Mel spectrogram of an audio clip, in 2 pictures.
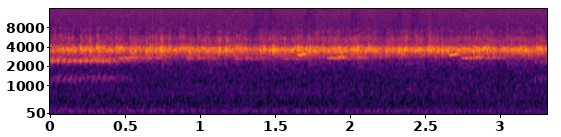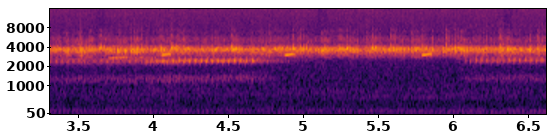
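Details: A night chorus of tree frogs from a North Carolina swamp, high and continuous, with overlapping lower trills rising in and out in quick succession.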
